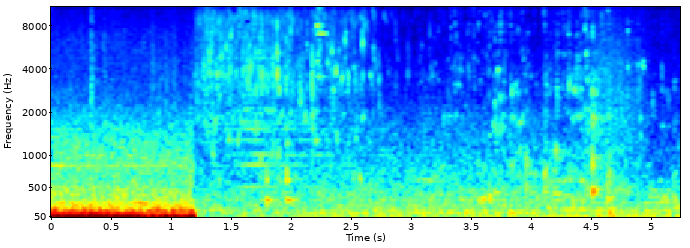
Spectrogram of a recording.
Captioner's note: faucet running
